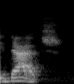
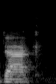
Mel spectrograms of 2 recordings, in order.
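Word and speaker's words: Dach: though you might say dutch or something like that so yeah you know it is what it is but it's pronounced dak like um d-a-c-k stand the man i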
